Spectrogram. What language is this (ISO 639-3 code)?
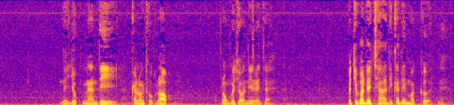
tha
